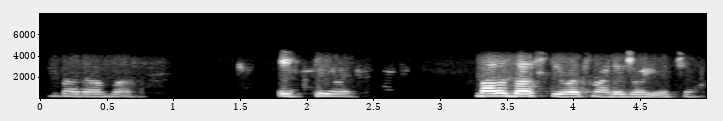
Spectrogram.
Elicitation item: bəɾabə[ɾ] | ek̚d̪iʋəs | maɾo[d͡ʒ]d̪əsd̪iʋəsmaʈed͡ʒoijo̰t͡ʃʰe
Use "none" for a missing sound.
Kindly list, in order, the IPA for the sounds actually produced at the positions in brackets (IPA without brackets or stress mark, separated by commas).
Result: ɾ, none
